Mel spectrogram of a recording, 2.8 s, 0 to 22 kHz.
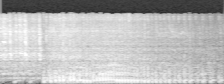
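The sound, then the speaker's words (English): A Chinese motorcycle engine sputters to life after a brief burst of noise, then settles into a loud, steadily pulsing idle with a rough, throbbing rhythm. “The biggest change, Chinese motorcycles like this one, that can be had for $500”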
